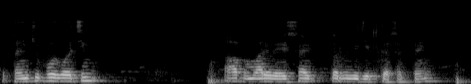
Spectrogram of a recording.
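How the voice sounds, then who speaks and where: A man's voice: medium pitch, little pitch movement, warm tone. A man teaching a vocabulary lesson word by word, giving each word's meaning in plain, repetitive phrases. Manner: slow, repetitive listing of words with translations. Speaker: language teacher. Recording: tinny phone-like recording.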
